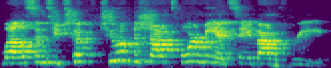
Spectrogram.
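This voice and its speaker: Actress as a guarded, high-voiced young woman. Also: a little fast, sharp tone. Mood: wry. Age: young adult. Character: guarded young woman fending off teasing friends. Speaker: acting student in a staged reading. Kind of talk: stage acting, conversational banter. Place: echoey room at a staged reading. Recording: very echoey hall, distant mic, noisy.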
